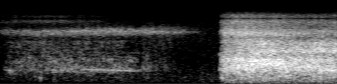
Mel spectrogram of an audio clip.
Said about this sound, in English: just start to focus on your breathing. I'll kind of do it along with you. So if I start to sound kind of trancy, that's just you know I'm calming down too. So just focus on your breathing.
